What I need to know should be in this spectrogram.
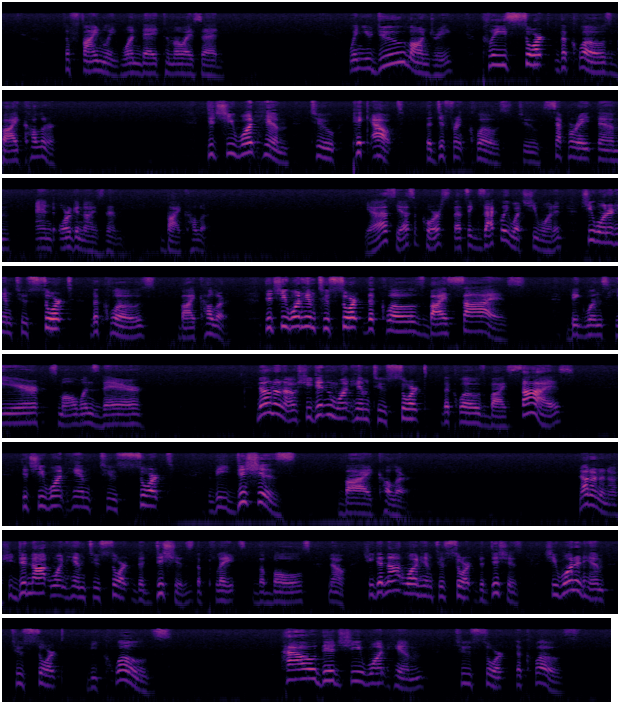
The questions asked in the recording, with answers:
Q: How did she want him to sort the clothes?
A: Well, she wanted him to sort the clothes by color.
